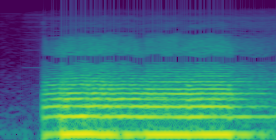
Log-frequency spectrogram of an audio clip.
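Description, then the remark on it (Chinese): A loud, deep ship horn blares after a brief moment of quiet as a ship arrives on a foggy sea, holding one steady low tone with rich harmonics for about two seconds before easing slightly at the end. “这时候，外面突然传来了一阵响亮的汽笛声，耀眼的灯光照亮了河马一家的小屋。”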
